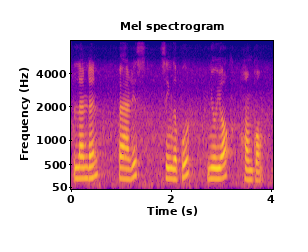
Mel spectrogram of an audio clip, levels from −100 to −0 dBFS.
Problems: constant background noise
